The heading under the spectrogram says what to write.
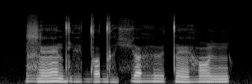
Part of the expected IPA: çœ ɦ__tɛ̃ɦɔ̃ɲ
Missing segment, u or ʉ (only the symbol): ʉ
